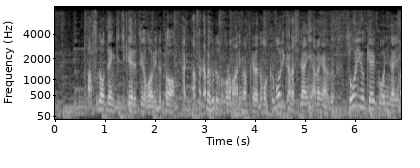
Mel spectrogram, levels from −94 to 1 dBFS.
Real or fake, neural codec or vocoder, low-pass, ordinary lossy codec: fake; vocoder, 22.05 kHz, 80 mel bands, Vocos; 7.2 kHz; none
